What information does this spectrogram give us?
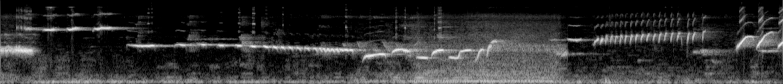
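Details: Lively white-rumped shama song meant to provoke silent shamas into answering: long drawn whistles slide down, then a run of short rising notes and rapid high trills.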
